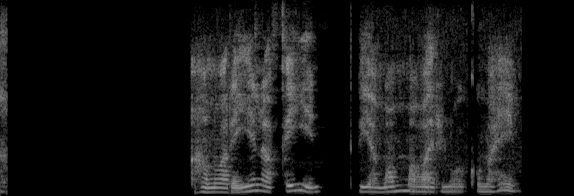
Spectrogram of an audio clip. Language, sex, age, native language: Icelandic, female, 40-49, Icelandic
